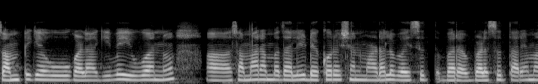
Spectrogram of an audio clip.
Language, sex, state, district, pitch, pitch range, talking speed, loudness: Kannada, female, Karnataka, Koppal, 205 Hz, 195-215 Hz, 110 wpm, -18 LUFS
